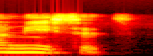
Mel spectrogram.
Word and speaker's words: місяць: буде наголошеним гукаємо слово місяць куди падає наголос на перший склад тому саме перший склад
